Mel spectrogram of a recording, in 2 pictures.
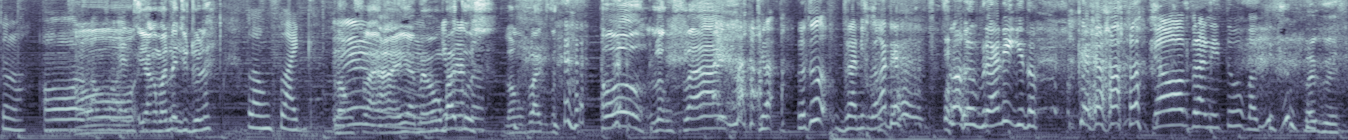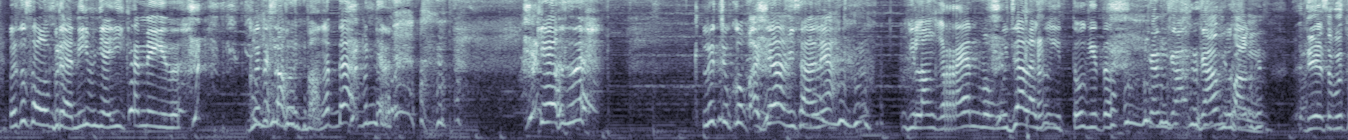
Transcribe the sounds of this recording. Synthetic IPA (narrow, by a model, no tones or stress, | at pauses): t̪ʊlaʔɔlɔŋflajaŋmanad͡ʒudʊlah | lɔŋflajɡlɔŋlajamemaŋbaɡʊslɔŋflajk̚t̪ʊɔlɔŋflajkd͡ʒalot̪ubəɾanibaŋət̪̚jasəlalubəɾaniɡit̪̬u | kajaɡawabəɾanit̪ubaɡʊsbaɡʊslot̪us̬əlalubəɾaniməɲaɲikanːɛɡit̪uɡuat̪assəbʊt̪̚baŋət̪̚daʔbənər | kajaasuɲa | lʊt͡ʃukʊpad͡ʒalmis̬alɲa | bilaŋkəɾɛnməmud͡ʒalaɡuit̪uɡit̪̬ukanɡaɡampaŋ | diasəbʊt̪̚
